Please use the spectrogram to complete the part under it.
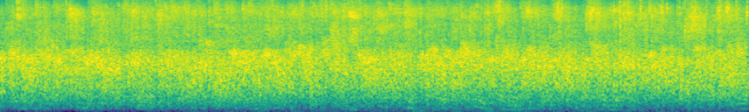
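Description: An audience applauds steadily in an echoing hall.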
